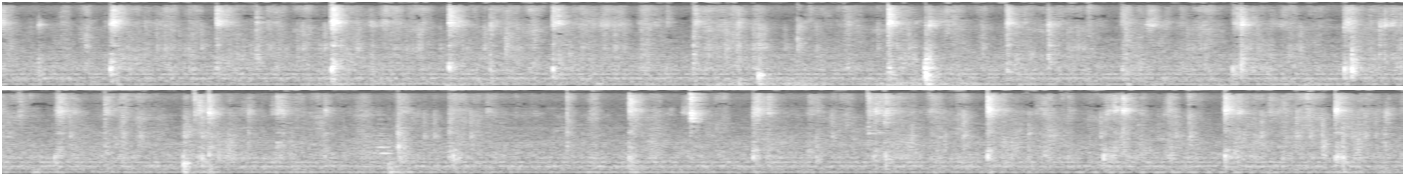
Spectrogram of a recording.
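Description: Hands kneading bread dough by hand in a stainless steel bowl: soft irregular knocks and thuds every second or two as the dough is pressed and turned against the bowl. The dough is being worked until it turns elastic.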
